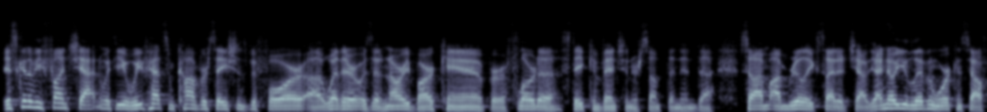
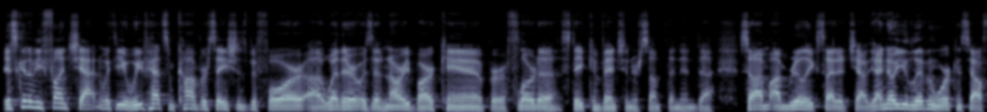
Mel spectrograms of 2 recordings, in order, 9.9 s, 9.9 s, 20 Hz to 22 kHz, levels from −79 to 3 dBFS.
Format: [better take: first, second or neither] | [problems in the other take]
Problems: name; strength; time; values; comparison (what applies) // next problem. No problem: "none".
second | muffled; slightly; fading above 2.5 kHz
